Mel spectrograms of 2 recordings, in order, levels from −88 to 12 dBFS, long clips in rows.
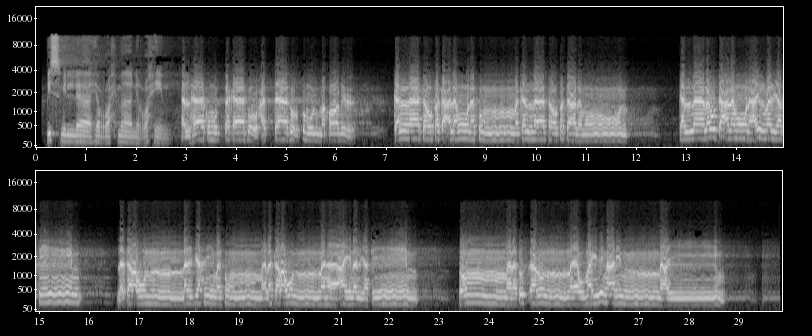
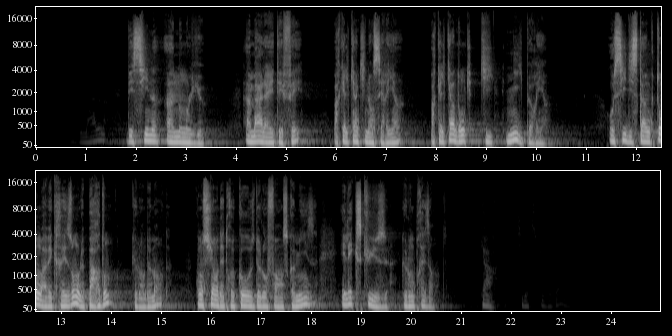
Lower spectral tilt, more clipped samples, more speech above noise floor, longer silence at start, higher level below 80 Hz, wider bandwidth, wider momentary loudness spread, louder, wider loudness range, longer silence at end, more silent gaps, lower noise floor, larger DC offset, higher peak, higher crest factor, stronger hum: second, -3.5 dB/octave vs -5 dB/octave; neither; second, 38 dB vs over 62 dB; second, 0.2 s vs 1.85 s; second, -64 dBFS vs -52 dBFS; second, 11 kHz vs 19 kHz; second, 9 LU vs 13 LU; first, -12 LUFS vs -29 LUFS; about the same, 3 LU vs 5 LU; second, 1.15 s vs 4.5 s; neither; second, -50 dBFS vs under -90 dBFS; neither; first, 0 dBFS vs -12 dBFS; about the same, 14 dB vs 18 dB; neither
